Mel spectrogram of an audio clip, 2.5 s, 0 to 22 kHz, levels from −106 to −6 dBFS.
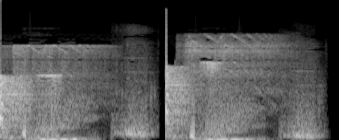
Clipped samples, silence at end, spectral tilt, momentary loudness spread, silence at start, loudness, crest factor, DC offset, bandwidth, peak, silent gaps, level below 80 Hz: under 0.1%; 0.15 s; -3 dB/octave; 15 LU; 0 s; -31 LUFS; 26 dB; under 0.1%; 15 kHz; -6 dBFS; 1.20-1.24 s; -48 dBFS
